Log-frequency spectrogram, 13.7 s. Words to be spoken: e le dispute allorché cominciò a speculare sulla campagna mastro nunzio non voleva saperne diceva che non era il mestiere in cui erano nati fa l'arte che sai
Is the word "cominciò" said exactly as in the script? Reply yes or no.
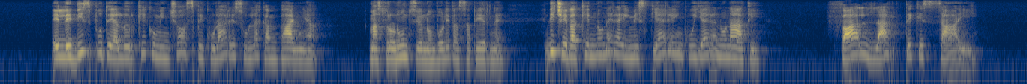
yes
